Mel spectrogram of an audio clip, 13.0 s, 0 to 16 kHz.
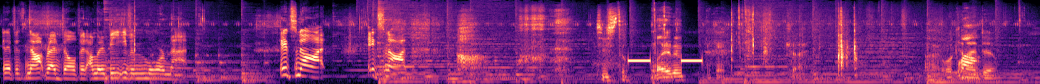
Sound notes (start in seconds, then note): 5.1 sighs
